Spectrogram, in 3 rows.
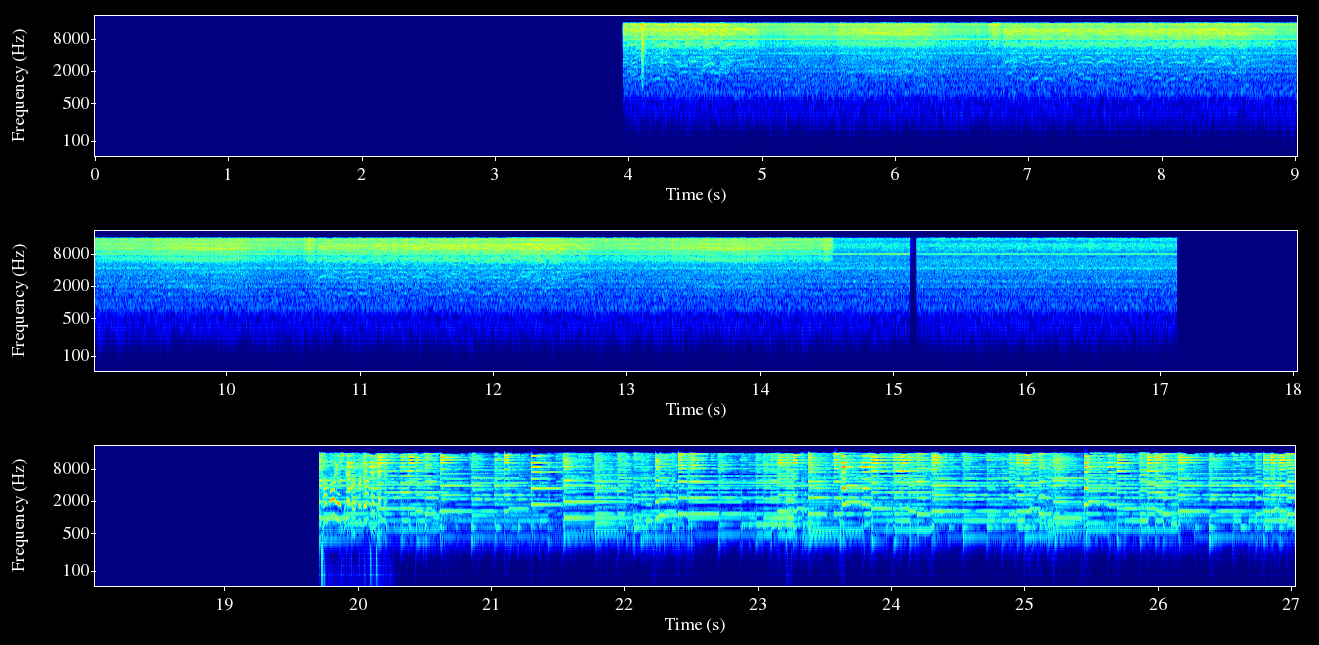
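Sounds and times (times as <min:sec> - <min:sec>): laser marking machine whir: 0:04.0 - 0:14.6.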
